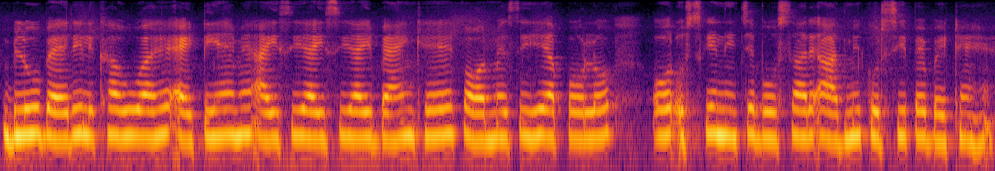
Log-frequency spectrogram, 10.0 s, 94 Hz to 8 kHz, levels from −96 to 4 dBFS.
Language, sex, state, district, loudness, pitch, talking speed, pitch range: Hindi, female, Gujarat, Gandhinagar, -15 LUFS, 225 Hz, 130 wpm, 220-235 Hz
